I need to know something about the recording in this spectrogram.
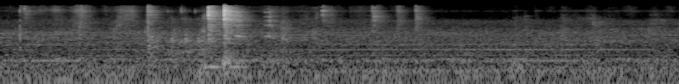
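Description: Room tone with a steady low hum and scattered faint clicks of handling, and a short creaking scrape nearly three seconds in, the loudest sound.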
